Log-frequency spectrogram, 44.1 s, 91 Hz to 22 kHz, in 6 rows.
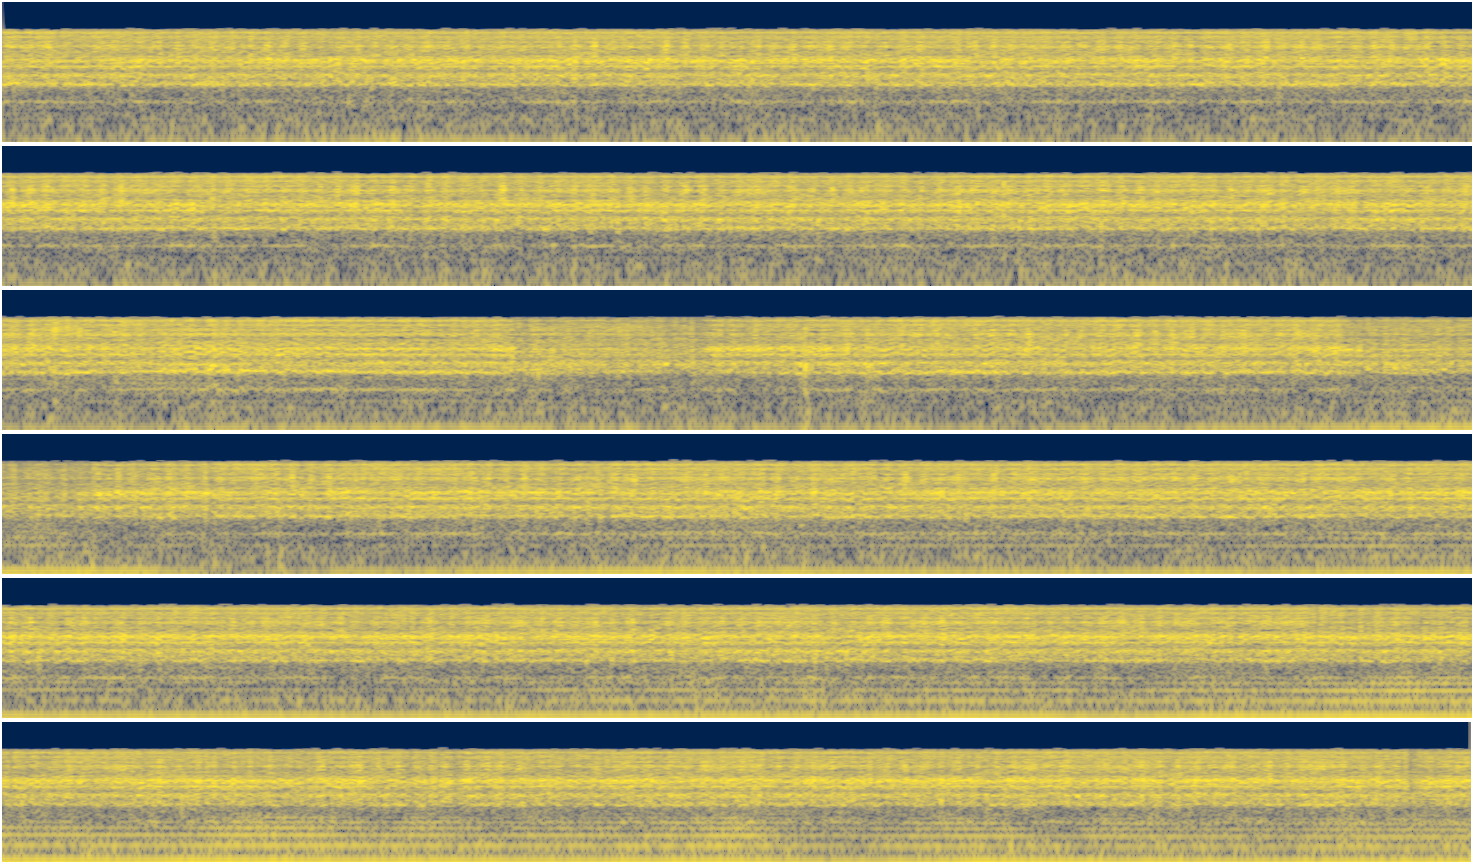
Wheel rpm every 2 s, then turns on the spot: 120, 120, 110, 110, 110, 110, 110, 110, 110, 120, 110, 110, 110, 120, 110, 110, 120, 110, 110, 110, 120, 120.
none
